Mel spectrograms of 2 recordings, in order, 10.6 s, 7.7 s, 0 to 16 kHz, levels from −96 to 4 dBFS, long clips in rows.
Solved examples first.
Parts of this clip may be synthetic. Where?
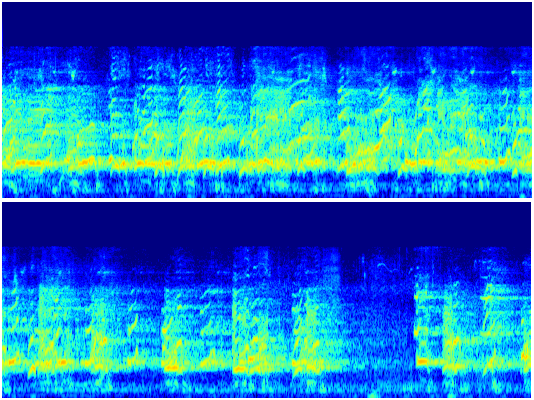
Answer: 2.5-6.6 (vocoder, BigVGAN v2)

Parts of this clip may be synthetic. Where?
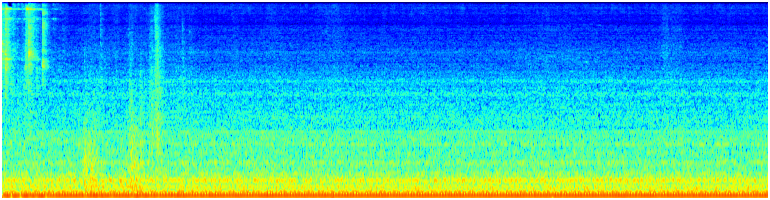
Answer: none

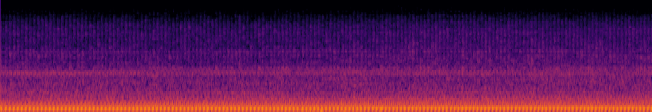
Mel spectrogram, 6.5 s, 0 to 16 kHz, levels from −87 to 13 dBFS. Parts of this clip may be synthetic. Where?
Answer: none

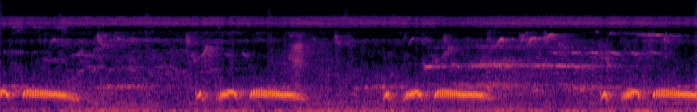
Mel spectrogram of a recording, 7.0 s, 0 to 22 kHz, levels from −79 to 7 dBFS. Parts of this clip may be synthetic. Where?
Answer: 0.0-1.2 (vocoder, BigVGAN v2); 5.4-7.0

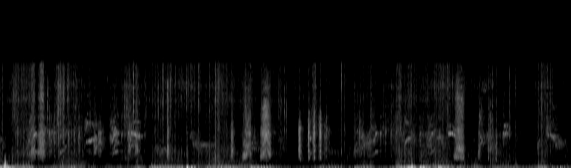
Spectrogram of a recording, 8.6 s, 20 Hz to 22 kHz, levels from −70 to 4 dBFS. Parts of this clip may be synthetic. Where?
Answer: 0.0-1.5 (vocoder, BigVGAN v2); 3.1-5.6; 6.4-8.6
